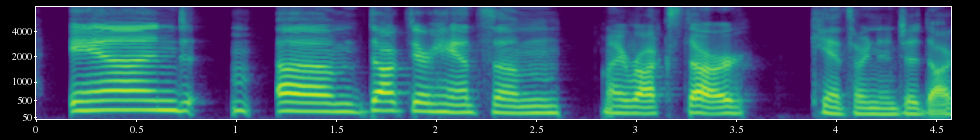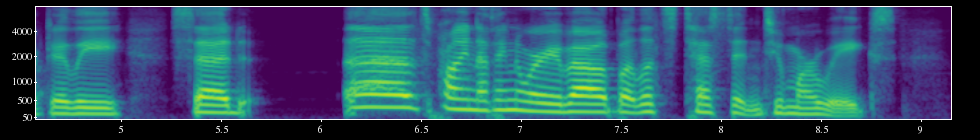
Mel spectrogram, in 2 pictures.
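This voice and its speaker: Recorded very clean with a silent background and a dry, close sound with no echo, a woman with an American accent and a plain, everyday voice speaks at medium pitch and a moderate pace with lively intonation. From Massachusetts, outside Boston. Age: 30s. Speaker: cancer survivor and author. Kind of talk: casual interview.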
